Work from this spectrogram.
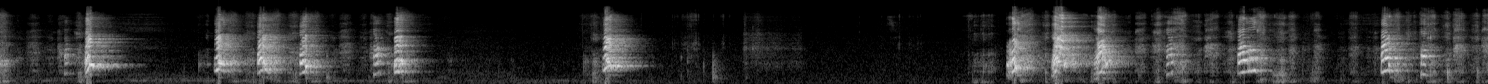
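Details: A female French Bulldog demanding her toy gives clusters of sharp, repeated barks, a lone bark, then a quiet pause before a dense, excited burst of rapid barking and a final few yaps.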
